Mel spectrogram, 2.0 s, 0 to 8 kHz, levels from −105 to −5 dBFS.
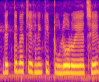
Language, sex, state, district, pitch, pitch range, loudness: Bengali, female, West Bengal, Alipurduar, 255 Hz, 235-275 Hz, -14 LUFS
